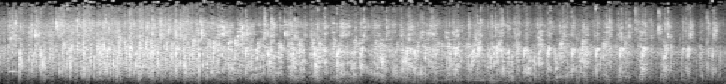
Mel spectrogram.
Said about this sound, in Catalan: Aquí aquest poble, gairebé totes les entitats funcionen perquè al davant hi ha les dones. I els demano un fort aplaudiment per elles.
